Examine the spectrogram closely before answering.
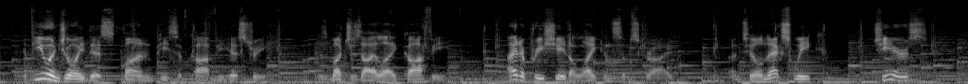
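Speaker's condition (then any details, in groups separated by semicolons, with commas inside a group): No condition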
